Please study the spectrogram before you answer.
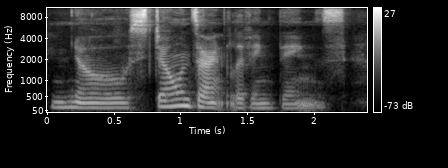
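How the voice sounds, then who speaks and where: A woman reads a children's picture book aloud in a gentle, explanatory way, asking questions and adding asides for young listeners. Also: sits low, slow pace, creaky.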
